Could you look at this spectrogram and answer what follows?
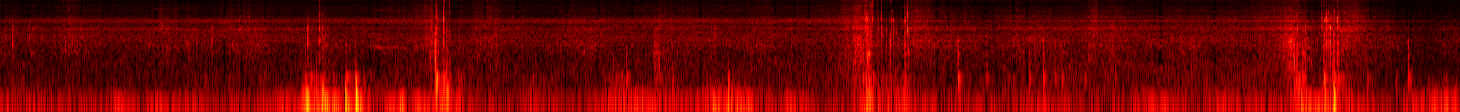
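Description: Wave-pool water sloshing around a GoPro held at the surface, with several loud splashes as waves break over the camera, about three and four seconds in, around nine seconds and again near the end.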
